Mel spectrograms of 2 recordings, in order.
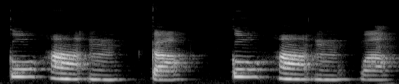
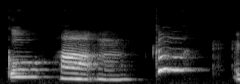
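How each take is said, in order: First: Slow "Gohan ga" falling after go; correct atamadaka. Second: Slow "gohan ga" jumping up on ga; wrong pitch. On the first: Teacher modelling the correct gohan ga. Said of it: "it stays low". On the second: Teacher showing the wrong rise on gohan ga. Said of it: "There is no way it would go". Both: Shown as a demonstration.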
